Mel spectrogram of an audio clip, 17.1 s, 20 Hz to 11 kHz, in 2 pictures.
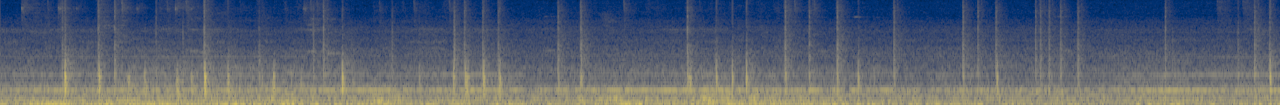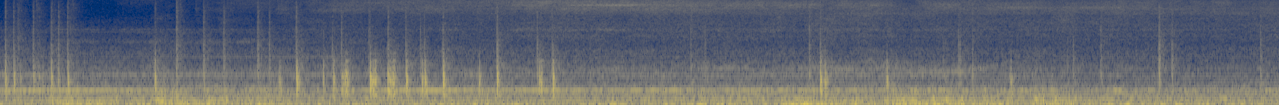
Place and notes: Train from Ehrenburg to St. Lorenzen - Trainsounds
The sounds of a train between two stations
26 April 2018, 18:48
